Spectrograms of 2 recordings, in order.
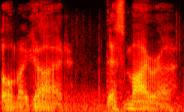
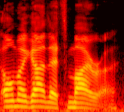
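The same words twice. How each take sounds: First: It is said in a put-on Sebastian voice. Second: It is said in the speaker's natural voice.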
